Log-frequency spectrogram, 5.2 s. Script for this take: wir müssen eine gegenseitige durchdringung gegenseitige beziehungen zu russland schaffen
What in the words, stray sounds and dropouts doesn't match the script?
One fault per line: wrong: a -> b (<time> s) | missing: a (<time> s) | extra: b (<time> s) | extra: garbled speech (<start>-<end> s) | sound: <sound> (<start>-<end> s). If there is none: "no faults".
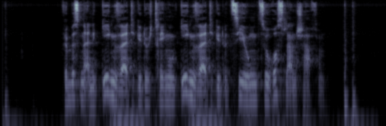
no faults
